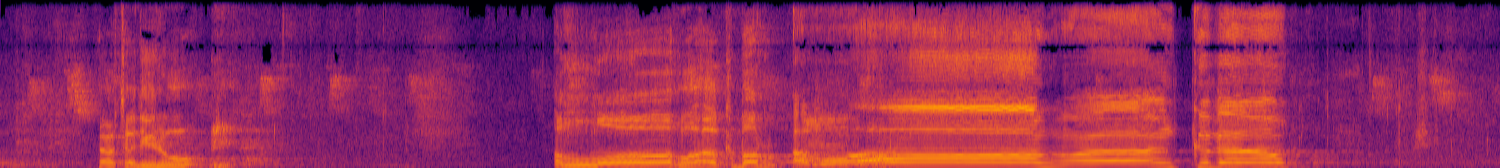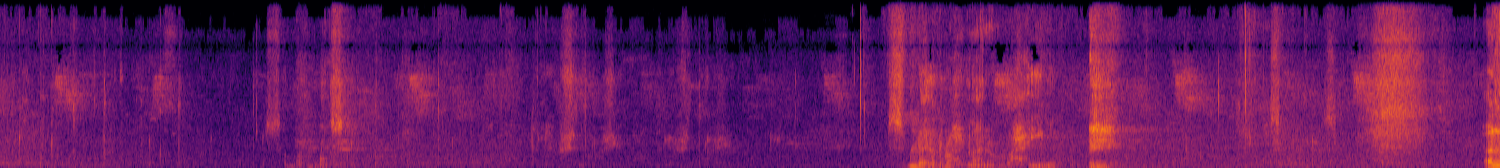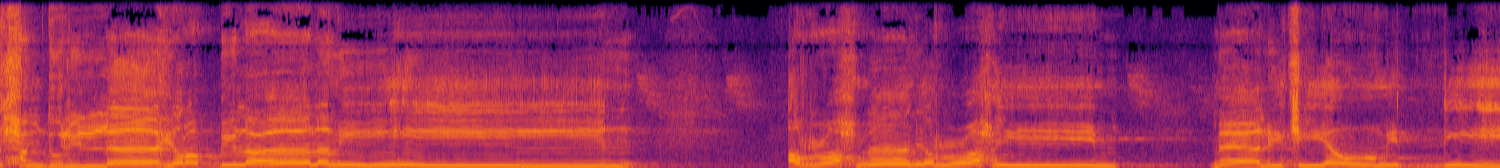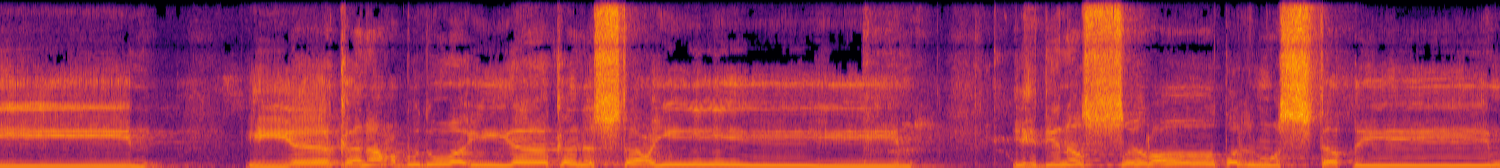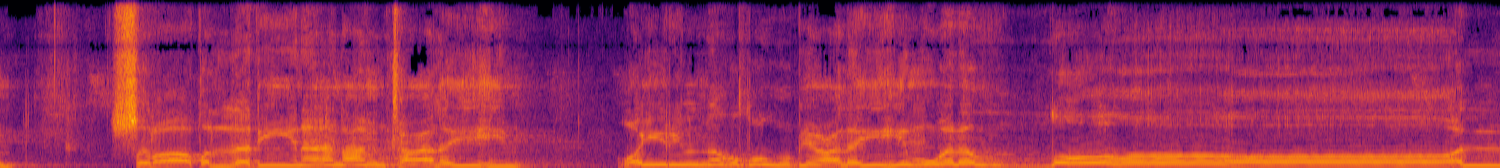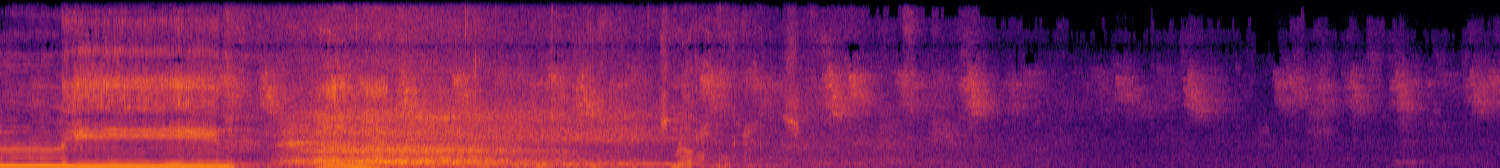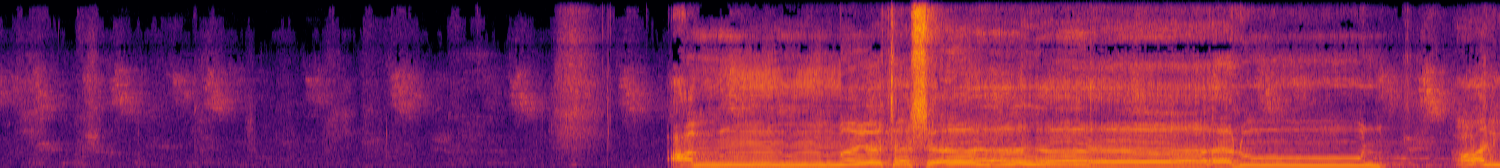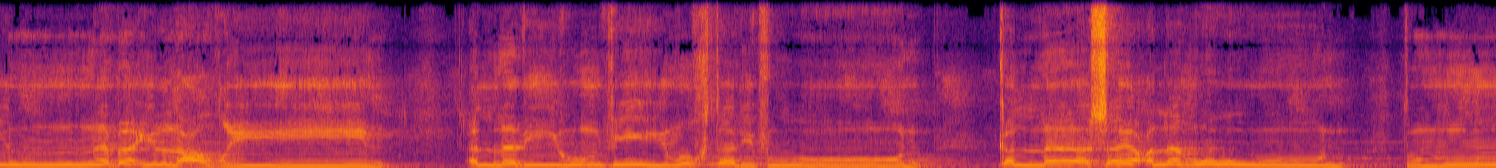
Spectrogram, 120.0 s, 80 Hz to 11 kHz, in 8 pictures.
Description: صلاة الفجر للقارئ علي الحذيفي 27 ربيع الأول 1445 هـ
تِلَاوَات الْحَرَمَيْن .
